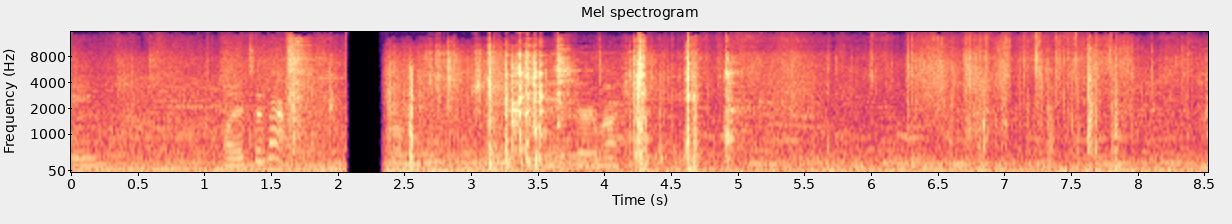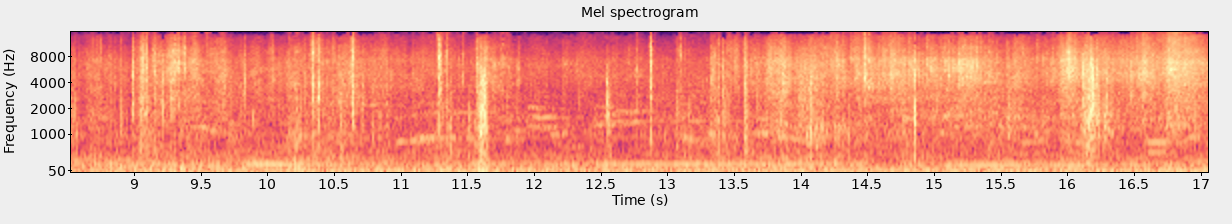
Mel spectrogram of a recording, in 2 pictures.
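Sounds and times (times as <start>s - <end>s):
store music: 0.0s - 17.0s
paper folder rustling: 6.3s - 11.9s, 13.2s - 17.0s.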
